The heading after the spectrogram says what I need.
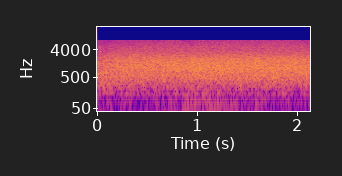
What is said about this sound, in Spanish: Hasta ahí, hasta ahí. Es un aplauso fuerte, como cuando se rompe una cadena. Además dijimos que era un aplauso, no 2 ni 3.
